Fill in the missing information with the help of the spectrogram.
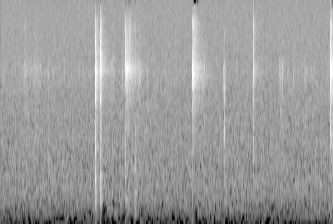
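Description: Dry sticks being chopped and broken up for firewood with a blade: a series of sharp wooden cracks at uneven intervals, two close together about two seconds in.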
